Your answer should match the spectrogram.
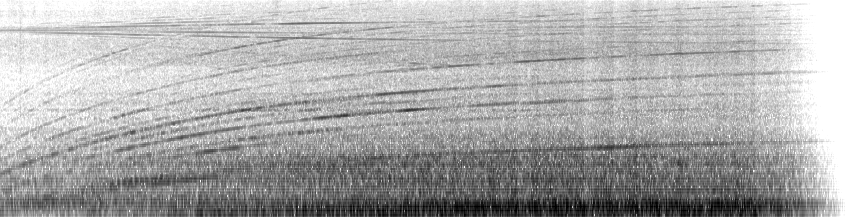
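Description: Intro sound effect of an engine or motor spooling up: a rising multi-tone whine over a low rumble that builds in loudness, then falls away right at the end.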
